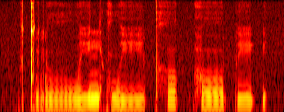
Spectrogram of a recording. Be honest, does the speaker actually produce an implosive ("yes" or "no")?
no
